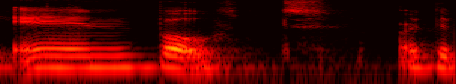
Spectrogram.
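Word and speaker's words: bó: Bo has a long o here. Bo means cow. Bo. So this long O just goes O, O, Bo. And it's like the B in boat, or the B O in boat.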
